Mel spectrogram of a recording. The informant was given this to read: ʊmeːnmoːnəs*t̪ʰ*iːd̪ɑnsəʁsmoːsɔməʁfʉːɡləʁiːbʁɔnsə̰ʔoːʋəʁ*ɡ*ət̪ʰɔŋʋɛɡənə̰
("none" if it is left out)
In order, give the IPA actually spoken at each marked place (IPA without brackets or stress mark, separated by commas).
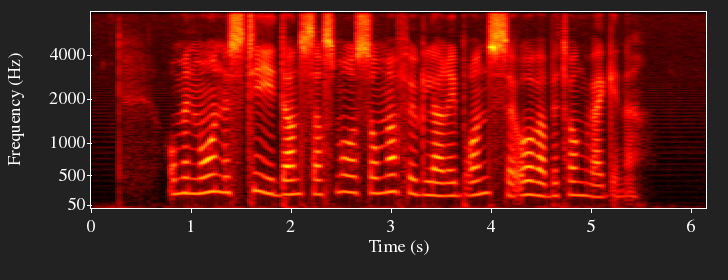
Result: t̪ʰ, b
